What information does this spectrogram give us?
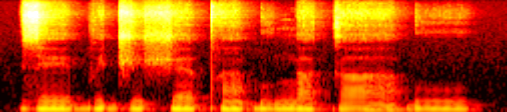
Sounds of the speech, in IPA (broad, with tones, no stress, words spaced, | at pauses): zeː˨bɪ˦˨d͡ʒɪ˦˨ ʃɛ˦˨pʰã˦ɓu˦ŋa˦ kaː˨ɓu˦˨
